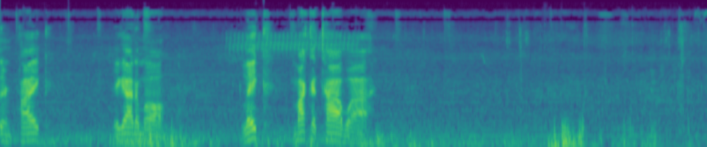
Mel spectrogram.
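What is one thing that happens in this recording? A person's footsteps tap softly on a paved path.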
